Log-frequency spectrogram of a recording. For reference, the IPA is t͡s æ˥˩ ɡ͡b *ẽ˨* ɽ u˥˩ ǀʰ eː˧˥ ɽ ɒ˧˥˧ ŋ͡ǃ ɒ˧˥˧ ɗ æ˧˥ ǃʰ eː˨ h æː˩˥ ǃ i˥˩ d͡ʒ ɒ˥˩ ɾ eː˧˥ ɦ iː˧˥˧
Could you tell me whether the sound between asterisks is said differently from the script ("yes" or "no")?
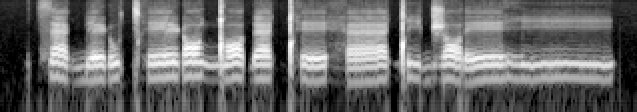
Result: yes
